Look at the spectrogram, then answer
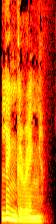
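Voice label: "lingering", British English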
